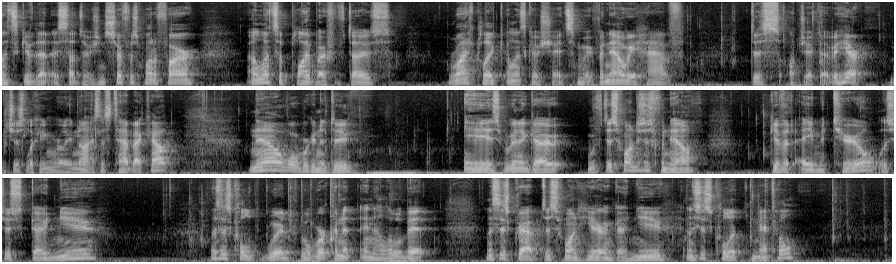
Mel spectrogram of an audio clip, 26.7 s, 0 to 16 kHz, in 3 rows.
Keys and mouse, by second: 4.4-8.8 middle drag, 4.4-8.8 right drag, 6.6 z, 7.2 Tab, 7.8 z, 8.9 a, 9.7 Tab, 12.1 KP_7, 13.4-17.4 drag, 16.1 g, 17.4 middle click, 18.2-22.9 drag, 20.8 o, 22.9-23.9 middle drag, 23.9-26.7 drag.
